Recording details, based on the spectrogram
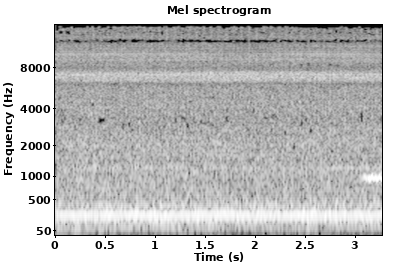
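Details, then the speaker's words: GLI car engine at idle: constant drone with a thin whistle creeping in while the PCV valve is plugged in, the PCV valve possibly faulty and drawing strong crankcase vacuum; noise goes away when it is removed. "Kaya kita mo mayroon siyang ingay pagka ito nakasaksak."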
